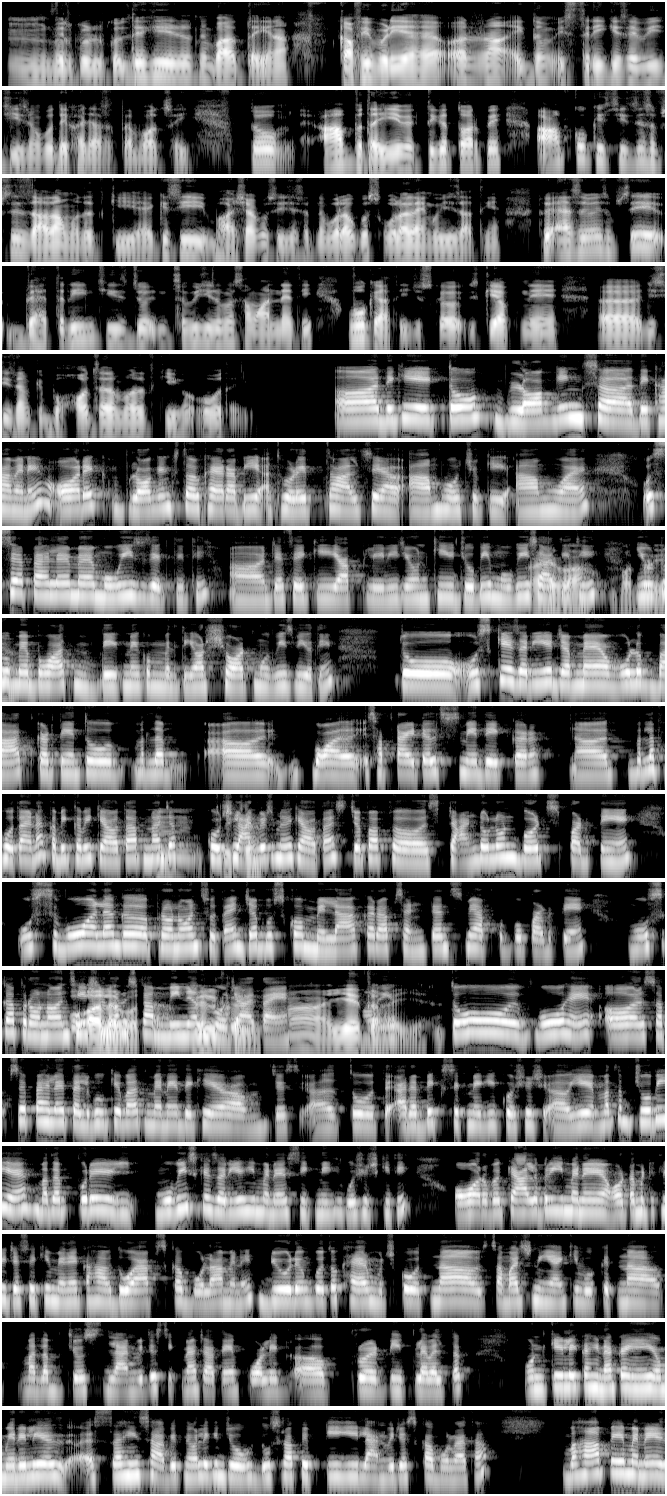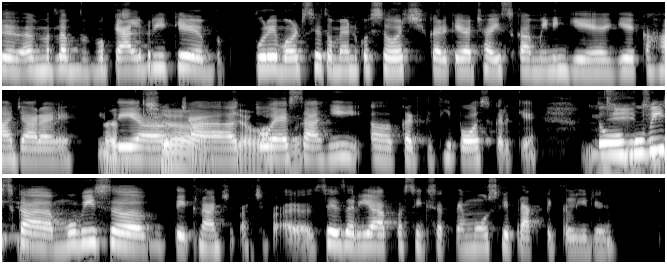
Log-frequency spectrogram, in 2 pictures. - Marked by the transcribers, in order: in English: "लैंग्वेजेज़"; tapping; in English: "ब्लॉगिंग्स"; in English: "ब्लॉगिंग्स"; in English: "मूवीज़"; in English: "मूवीज़"; in English: "शॉर्ट मूवीज़"; in English: "सबटाइटल्स"; in English: "लैंग्वेज़"; in English: "स्टैंड एलोन वर्ड्स"; in English: "प्रोनाउंस"; in English: "सेंटेंस"; in English: "प्रोनन्सिएशन"; in English: "मीनिंग"; in English: "मूवीज़"; in English: "वोकैब्यलेरी"; in English: "ऑटोमैटिकली"; in English: "एप्स"; in English: "लैंग्वेज"; in English: "पॉलीग"; in English: "डीप लेवल"; in English: "फिफ्टी लैंग्वेज़"; in English: "वोकैब्यलेरी"; in English: "वर्ड्स"; in English: "सर्च"; in English: "मीनिंग"; other background noise; in English: "पॉज़"; in English: "मूवीज़"; in English: "मूवीज़"; in English: "मोस्टली प्रैक्टिकली"
- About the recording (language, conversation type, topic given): Hindi, podcast, नई भाषा सीखने के व्यावहारिक छोटे रास्ते क्या हैं?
